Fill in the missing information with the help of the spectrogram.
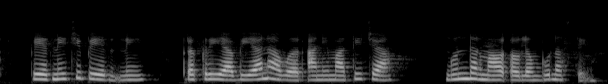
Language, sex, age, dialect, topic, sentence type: Marathi, female, 31-35, Varhadi, agriculture, statement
